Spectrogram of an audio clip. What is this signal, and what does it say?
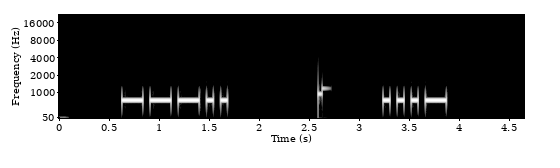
Morse code, heard as a keyed tone, about 17 wpm, 700 Hz. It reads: 8 V
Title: Single Letter-Number Alt - Rapid-Fire 17wpm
